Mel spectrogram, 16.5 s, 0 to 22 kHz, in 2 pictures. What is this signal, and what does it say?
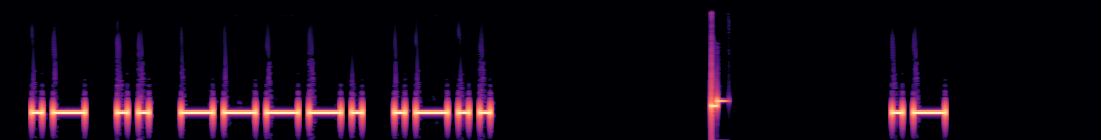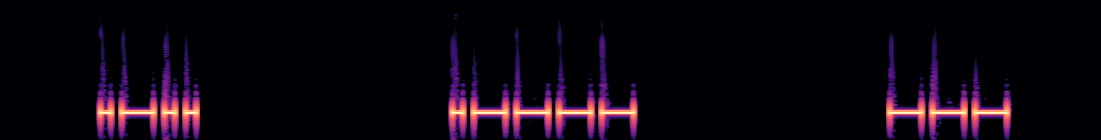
Morse code, heard as a keyed tone, about 15 wpm, spaced as for 6 wpm, 700 Hz. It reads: AI9L AL1O
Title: USA Call Signs - 4 Characters - 8x Character Spacing - 15wpm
